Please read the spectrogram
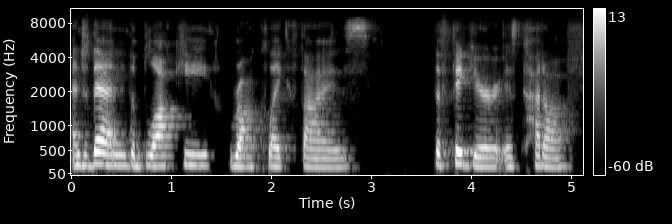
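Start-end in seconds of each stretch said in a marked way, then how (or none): none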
